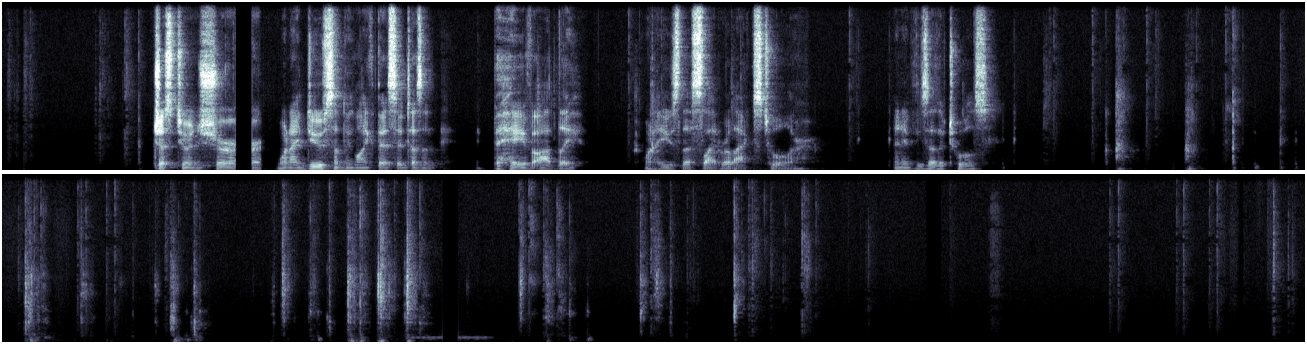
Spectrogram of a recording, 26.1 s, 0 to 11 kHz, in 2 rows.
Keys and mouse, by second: 0.7 z, 1.0 q, 5.4-19.9 shift+drag, 13.0 ctrl+Tab, 13.6-16.1 right drag, 16.3 Tab, 16.6 a, 16.8 q, 18.3 Tab, 19.3 ctrl+z, 20.3 ctrl+z, 20.8 Tab, 22.3-23.9 drag, 24.6-26.0 drag, 24.9-26.0 right drag.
